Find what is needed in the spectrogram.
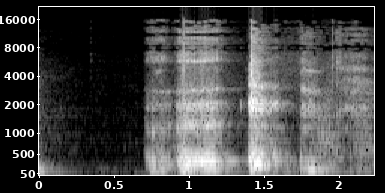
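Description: A man clears his throat into the microphone, starting about two-thirds of a second in, with a couple of sharp rasps.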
